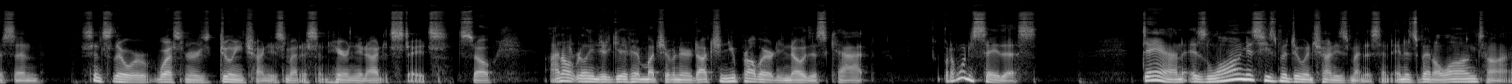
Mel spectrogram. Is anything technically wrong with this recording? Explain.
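Yes. Throughout the speech there is imaging from linear upsampling. The sound points to material at about 16 kHz raised to 44.1 kHz by joining samples with straight lines, a weak interpolation filter. It dulls the top of the original band and leaves mirrored copies between 8 and 16 kHz, roughly 30 dB down, heard as a faint metallic shimmer on sibilants. Unlike aliasing, the extra energy sits above the original band, mirroring it, rather than folding down inharmonically.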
